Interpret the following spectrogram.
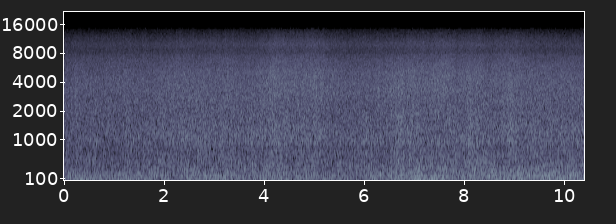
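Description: Ocean surf breaking along the shore: a steady, even wash of noise with no single wave standing out, with some wind on the microphone.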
